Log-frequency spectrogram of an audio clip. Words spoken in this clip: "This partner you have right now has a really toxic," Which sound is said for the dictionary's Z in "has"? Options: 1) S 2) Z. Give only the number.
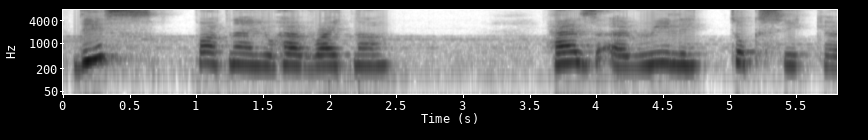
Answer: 2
